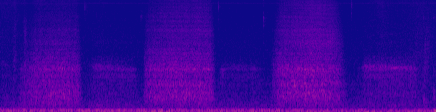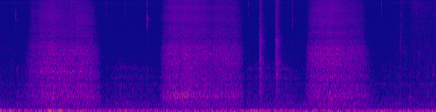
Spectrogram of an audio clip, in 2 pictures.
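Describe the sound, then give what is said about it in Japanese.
Someone blows on hot curry noodles to cool them, making many soft, breathy puffs in a steady rhythm over a low background rumble. “麺をすくってふうふうするね。”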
